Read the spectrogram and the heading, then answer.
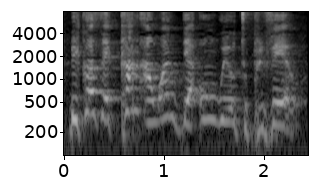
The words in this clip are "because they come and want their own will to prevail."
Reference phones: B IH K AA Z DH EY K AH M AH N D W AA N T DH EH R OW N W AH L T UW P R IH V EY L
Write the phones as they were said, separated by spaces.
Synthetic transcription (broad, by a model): B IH K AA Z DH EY K AH M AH N W AA N T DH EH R OW N W AH L T UW P R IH V EY L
